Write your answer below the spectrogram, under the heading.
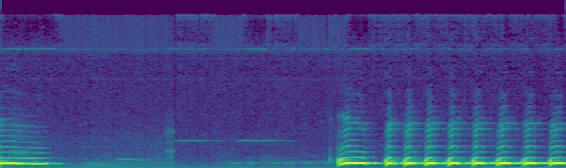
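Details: One long, mellow coo fades out and is followed by a quiet pause. Then a very vocal zebra dove resumes with a fast, regular run of short, throaty coos, about four each second.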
